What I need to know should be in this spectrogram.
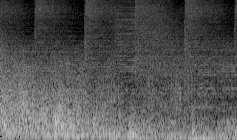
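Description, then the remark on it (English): Thunder roars and rolls in a deep, continuous rumble that echoes within ancient stones, staying loud for the whole stretch and swelling slightly without any sharp crack. No voices are heard. “Thunder roared and rolled and echoed within the stones as the air swirled into a vortex of darkness with Millicent at its center.”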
